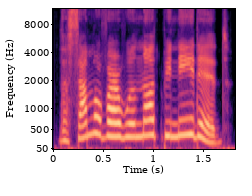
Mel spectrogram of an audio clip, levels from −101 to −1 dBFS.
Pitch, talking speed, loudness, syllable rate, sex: 305 Hz, 195 wpm, -14 LUFS, 5.3 syllables/s, female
